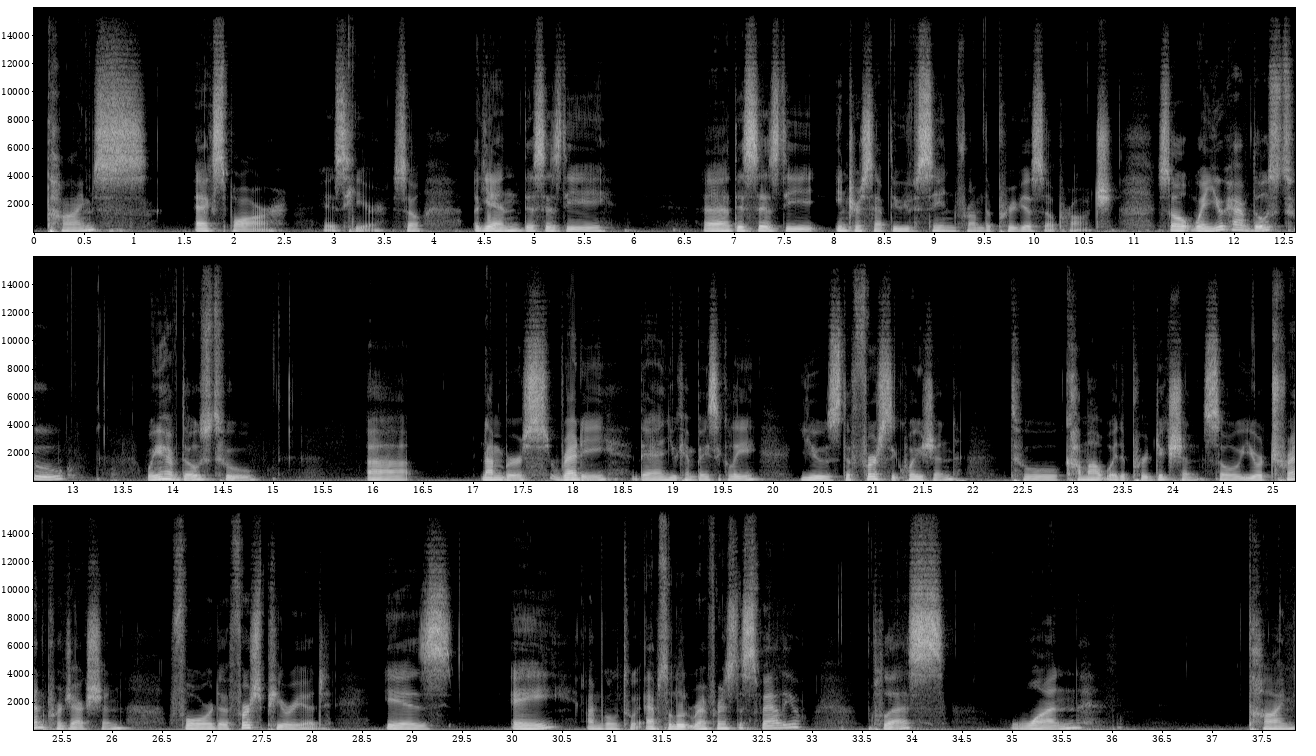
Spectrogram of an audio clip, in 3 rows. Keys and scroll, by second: 0.5 shift+8, 3.1 Return, 25.2 =, 32.3 F4, 33.5 shift+=, 37.5 shift+8.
